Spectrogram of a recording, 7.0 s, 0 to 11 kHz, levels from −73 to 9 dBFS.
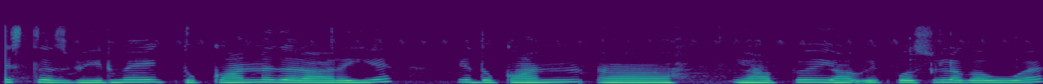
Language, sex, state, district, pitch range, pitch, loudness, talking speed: Hindi, female, Maharashtra, Pune, 255-290 Hz, 275 Hz, -19 LUFS, 155 wpm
